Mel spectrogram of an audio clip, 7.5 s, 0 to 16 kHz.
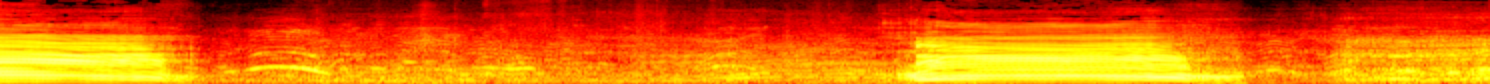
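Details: A dairy cow at the Rajshahi City cattle market, recorded 6 February 2019, gives two long, deep, harmonic-rich moos over a low murmur of people.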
